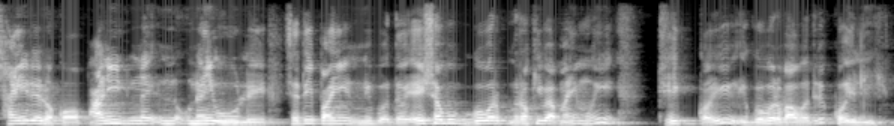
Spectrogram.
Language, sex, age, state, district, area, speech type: Odia, male, 45-60, Odisha, Kalahandi, rural, spontaneous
